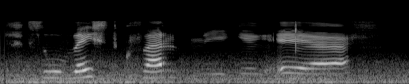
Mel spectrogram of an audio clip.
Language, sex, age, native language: Icelandic, female, 7, Icelandic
